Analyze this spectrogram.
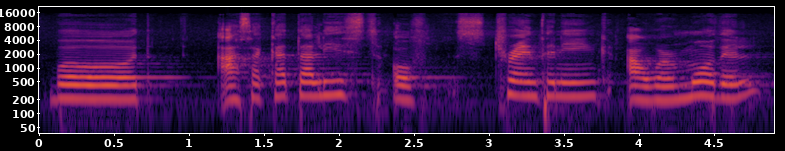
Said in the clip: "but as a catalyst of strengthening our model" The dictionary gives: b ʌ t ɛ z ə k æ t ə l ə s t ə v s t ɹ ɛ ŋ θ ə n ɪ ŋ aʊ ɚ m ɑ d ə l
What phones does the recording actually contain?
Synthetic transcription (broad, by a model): b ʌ t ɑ s ə k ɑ t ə l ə s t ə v s t ɹ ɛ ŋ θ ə n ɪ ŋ aʊ ɚ m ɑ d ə l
